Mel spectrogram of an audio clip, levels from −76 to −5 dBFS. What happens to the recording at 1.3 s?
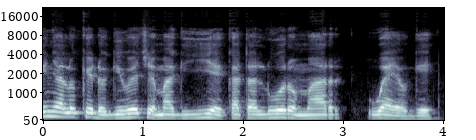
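Nothing goes wrong at 1.3 s: the speech continues intact through that moment, with no dropout, click or distortion.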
